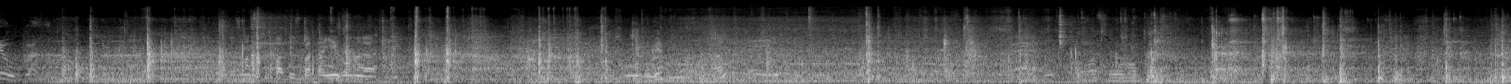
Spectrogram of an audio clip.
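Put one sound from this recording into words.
Footsteps thud and clang on a metal grandstand.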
